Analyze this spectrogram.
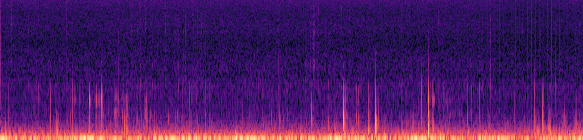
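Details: Male stomach sounds recorded with a stethoscope after drinking a chocolate protein shake: continuous low rumbling with frequent gurgles and bubbling pops; active bowel sounds, ordinary growling.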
